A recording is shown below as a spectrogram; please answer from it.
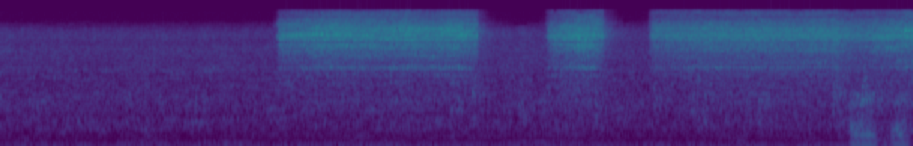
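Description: Airbrush (Iwata HP-BC Plus) spraying black paint onto a clear RC car body, in three bursts of hiss: a longer one about two seconds in, a short one in the middle, and a longer one from about four seconds on.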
